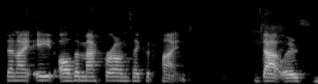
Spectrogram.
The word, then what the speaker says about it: macaron: And then I ate all the macarons I could find.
